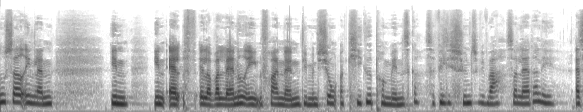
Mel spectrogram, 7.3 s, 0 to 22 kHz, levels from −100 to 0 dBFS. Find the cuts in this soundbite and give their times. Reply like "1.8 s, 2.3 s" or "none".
none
